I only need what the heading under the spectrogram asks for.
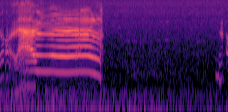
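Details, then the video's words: Female house cat calling in the morning, unhappy about a neighbour's cat in her garden: a long, steady, harmonic yowl lasting over a second after a brief rising onset, then quiet room noise. "Cat doesn't like the neighbour cat. FUNNY WEIRD CAT NOISES!!"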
